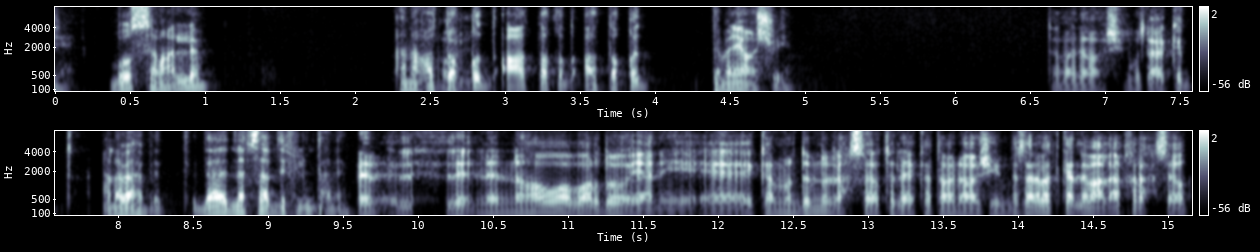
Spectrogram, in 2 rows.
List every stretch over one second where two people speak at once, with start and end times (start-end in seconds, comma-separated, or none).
none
